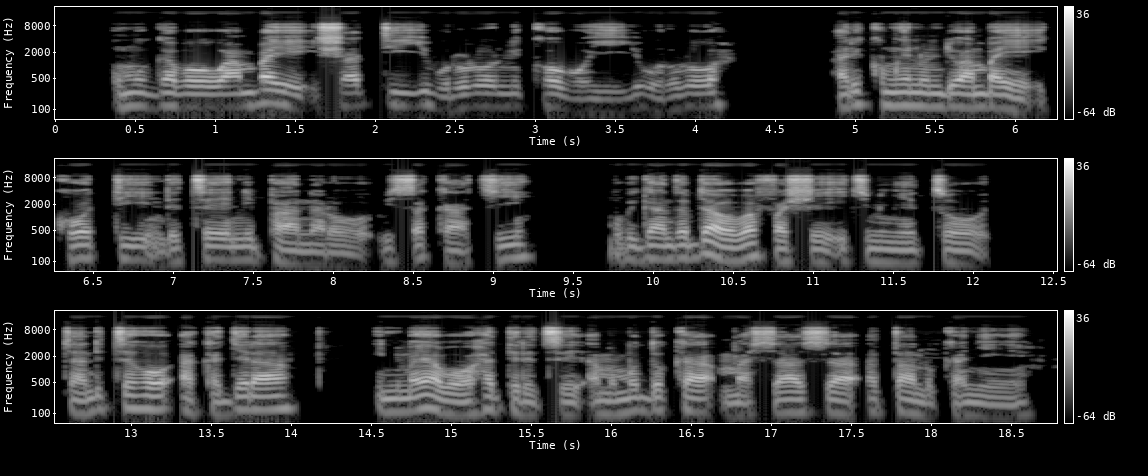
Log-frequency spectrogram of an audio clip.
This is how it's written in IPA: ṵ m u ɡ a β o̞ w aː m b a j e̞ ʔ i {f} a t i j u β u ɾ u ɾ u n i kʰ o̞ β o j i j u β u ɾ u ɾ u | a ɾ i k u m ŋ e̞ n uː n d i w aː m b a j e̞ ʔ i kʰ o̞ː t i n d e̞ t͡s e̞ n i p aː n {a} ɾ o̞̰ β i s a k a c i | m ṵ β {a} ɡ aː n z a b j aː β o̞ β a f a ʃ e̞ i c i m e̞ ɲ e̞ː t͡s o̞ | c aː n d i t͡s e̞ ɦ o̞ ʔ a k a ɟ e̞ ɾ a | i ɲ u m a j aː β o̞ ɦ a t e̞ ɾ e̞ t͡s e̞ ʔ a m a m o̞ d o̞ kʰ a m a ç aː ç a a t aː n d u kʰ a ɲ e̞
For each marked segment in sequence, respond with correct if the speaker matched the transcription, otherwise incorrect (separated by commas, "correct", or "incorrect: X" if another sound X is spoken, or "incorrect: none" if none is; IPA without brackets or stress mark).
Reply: incorrect: ʃ, correct, incorrect: i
